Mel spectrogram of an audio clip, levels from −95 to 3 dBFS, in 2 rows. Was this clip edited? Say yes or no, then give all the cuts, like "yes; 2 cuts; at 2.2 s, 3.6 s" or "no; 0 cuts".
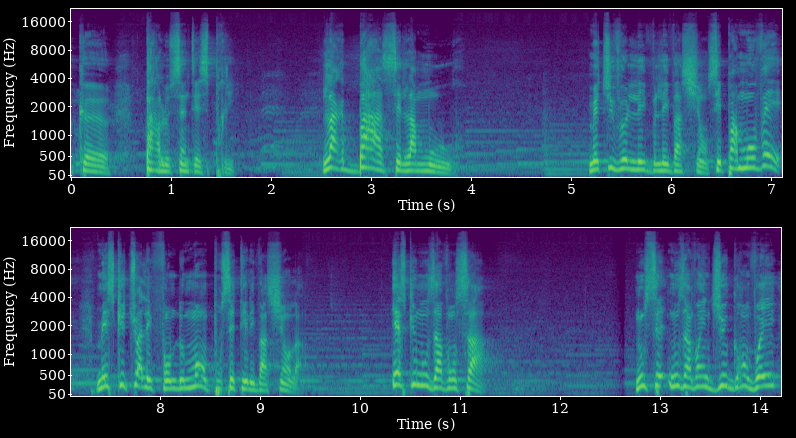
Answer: no; 0 cuts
